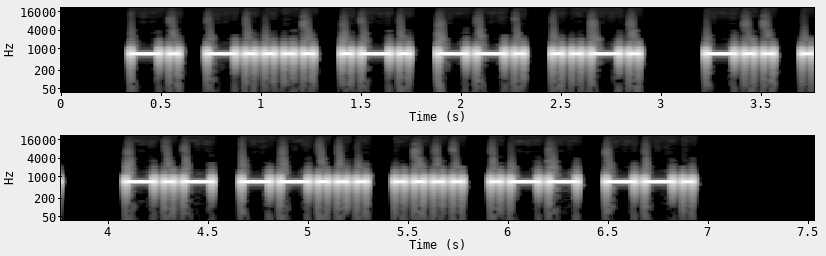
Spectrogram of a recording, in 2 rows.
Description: Morse code, heard as a keyed tone, about 25 wpm, 700 Hz. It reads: N6RGF DE K7HWG
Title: USA Callsign DE Callsign - 5 Characters - 25wpm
